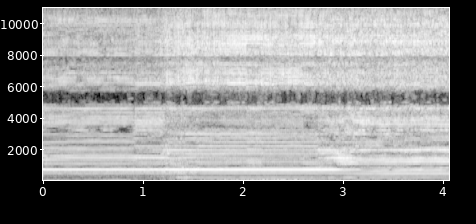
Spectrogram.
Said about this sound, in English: So put these in the cleaning machine.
